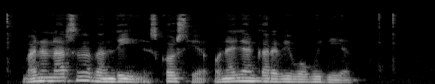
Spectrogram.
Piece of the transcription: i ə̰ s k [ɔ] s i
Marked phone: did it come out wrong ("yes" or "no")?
no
